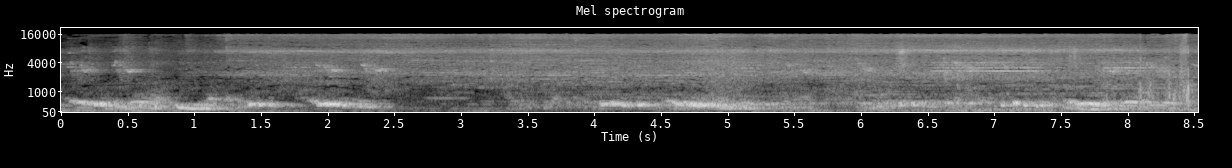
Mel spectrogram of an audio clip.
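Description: Low cooing bird calls, repeated every second or two, with faint higher chirps over them.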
